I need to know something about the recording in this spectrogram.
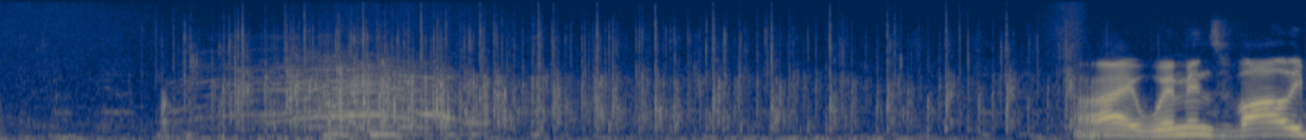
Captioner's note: crowd cheering and applauding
